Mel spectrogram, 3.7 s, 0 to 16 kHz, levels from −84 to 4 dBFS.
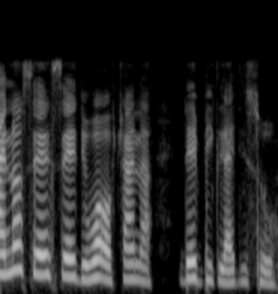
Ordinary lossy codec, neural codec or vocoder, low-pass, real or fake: none; none; 7.2 kHz; real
